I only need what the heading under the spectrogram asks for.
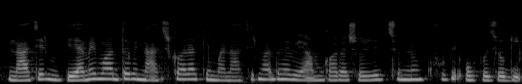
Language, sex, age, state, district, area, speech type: Bengali, female, 18-30, West Bengal, Jalpaiguri, rural, spontaneous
